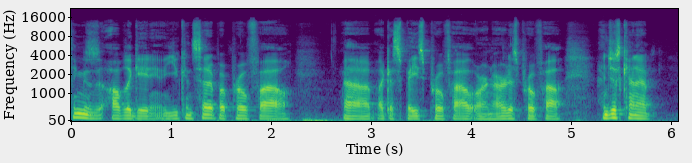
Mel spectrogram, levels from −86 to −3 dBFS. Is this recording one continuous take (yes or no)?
yes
